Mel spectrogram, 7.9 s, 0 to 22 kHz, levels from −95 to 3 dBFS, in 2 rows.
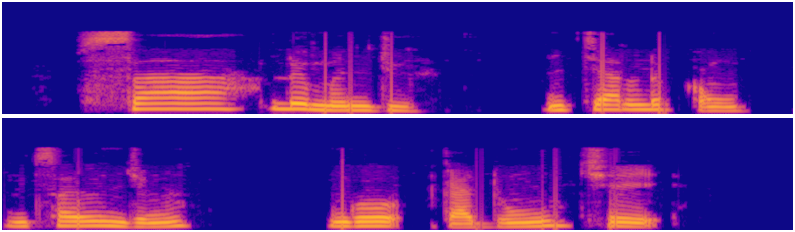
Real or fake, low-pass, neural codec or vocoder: real; 7.2 kHz; none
